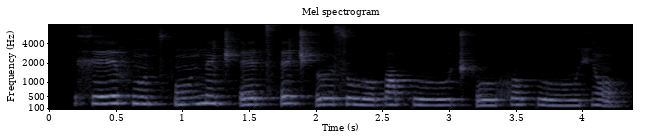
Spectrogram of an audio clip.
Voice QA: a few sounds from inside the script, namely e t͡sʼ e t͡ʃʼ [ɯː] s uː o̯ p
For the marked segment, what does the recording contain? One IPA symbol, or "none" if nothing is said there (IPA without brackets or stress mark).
ɯː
